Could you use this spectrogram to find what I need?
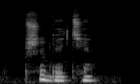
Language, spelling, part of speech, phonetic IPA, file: Polish, przybycie, noun, [pʃɨˈbɨt͡ɕɛ], LL-Q809 (pol)-przybycie.wav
